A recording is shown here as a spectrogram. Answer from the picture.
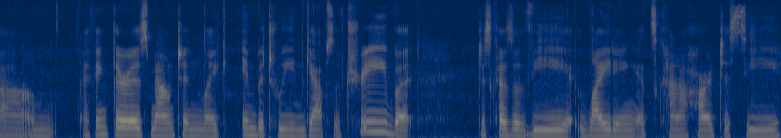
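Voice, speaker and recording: Relaxed in tone, a woman speaks at a fairly slow pace in a fairly low, dark, mellow voice with fairly even intonation. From Canada. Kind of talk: casual vlog voiceover. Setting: home, computer fan audible. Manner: sleepy, relaxed.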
